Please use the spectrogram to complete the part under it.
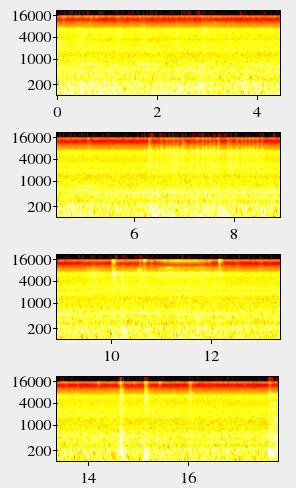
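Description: Tyres crunch and hiss over a snowy road.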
